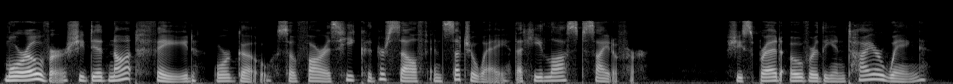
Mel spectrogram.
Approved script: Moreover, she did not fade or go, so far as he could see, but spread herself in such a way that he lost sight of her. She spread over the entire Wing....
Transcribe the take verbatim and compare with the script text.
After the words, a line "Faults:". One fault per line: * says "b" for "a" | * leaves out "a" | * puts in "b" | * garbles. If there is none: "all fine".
Moreover, she did not fade or go, so far as he could herself in such a way that he lost sight of her. She spread over the entire Wing....
Faults:
* leaves out "see but spread"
